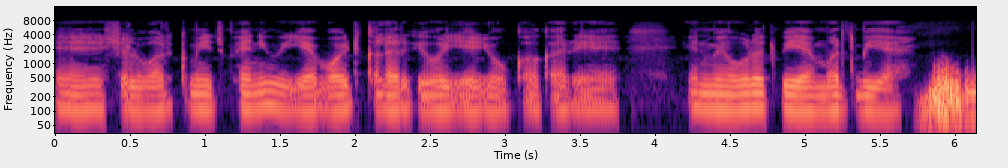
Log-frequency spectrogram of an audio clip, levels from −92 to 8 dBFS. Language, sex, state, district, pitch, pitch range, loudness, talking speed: Hindi, male, Delhi, New Delhi, 110 Hz, 110-115 Hz, -21 LUFS, 215 wpm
